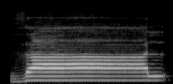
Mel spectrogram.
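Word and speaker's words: ذال: ছাড়া ছিল দাল আর এ অক্ষরটা হবে জাল এইযে জিব্বার আগে উপরে দুই দাতের আগায় লাগান তিন আলিফ টান হবে এটা কোরআনের ভিতরে আপনি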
